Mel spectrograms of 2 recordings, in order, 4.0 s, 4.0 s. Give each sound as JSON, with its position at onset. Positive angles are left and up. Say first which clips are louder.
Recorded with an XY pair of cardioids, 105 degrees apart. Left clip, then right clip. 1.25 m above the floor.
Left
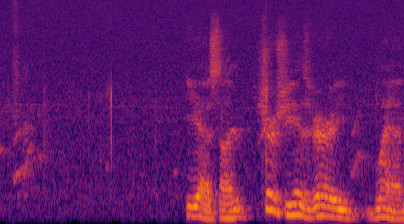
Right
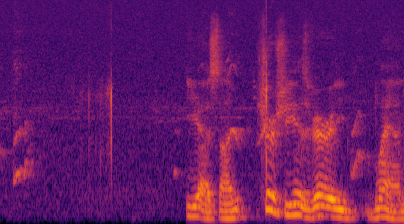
{"t": 1.9, "sound": "a man speaking", "louder": "right 1 dB", "azimuth_deg": -15, "distance_m": 1.0}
